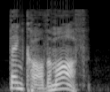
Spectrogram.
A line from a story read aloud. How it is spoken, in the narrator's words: snaps the girl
